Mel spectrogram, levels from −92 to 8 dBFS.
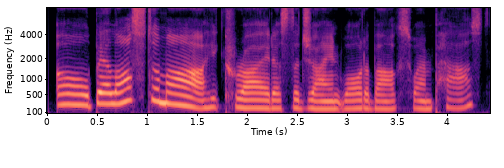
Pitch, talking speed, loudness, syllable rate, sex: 210 Hz, 150 wpm, -16 LUFS, 3.6 syllables/s, female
